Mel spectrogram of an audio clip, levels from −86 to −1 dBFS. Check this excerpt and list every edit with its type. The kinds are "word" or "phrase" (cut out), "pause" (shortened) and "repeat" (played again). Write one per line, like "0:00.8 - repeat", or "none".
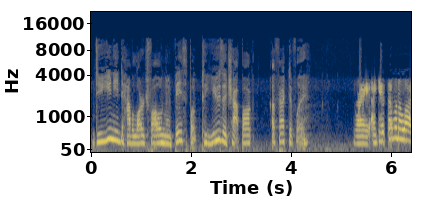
none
